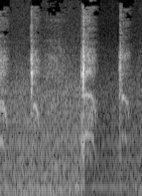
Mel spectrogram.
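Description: A woman coughing into her hand, four short coughs in under two seconds.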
